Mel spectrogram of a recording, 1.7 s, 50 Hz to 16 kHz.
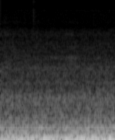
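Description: A continuous low engine rumble from a 2021 Maruti Suzuki Swift being pushed on an open road drones steadily with road noise, loud and close, with no clear change in pitch across the short stretch.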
